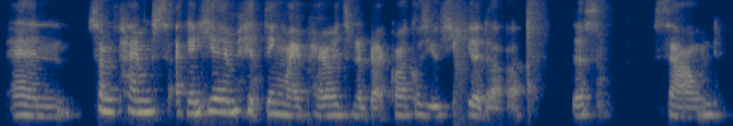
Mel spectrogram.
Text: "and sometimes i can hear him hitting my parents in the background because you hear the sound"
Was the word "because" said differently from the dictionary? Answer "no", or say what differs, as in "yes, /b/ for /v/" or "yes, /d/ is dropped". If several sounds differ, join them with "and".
yes, /s/ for /z/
